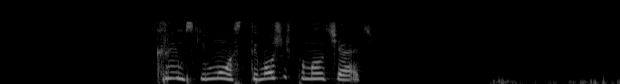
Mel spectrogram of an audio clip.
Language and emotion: Russian, neutral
